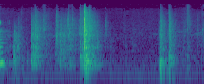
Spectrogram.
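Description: Handling noise: a few short rustles and bumps, the loudest just before the midpoint, then a quiet pause and two more brief rustles near the end.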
